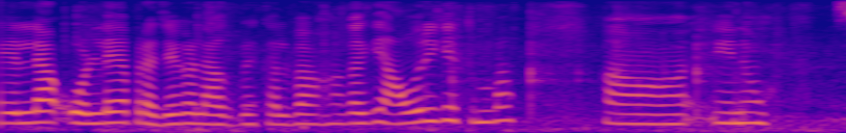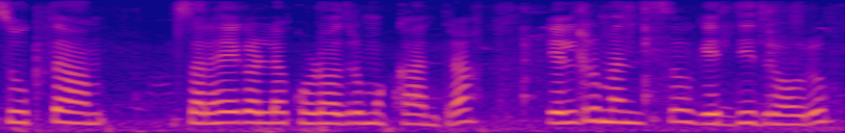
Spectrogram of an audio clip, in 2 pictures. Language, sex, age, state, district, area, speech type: Kannada, female, 18-30, Karnataka, Chikkamagaluru, rural, spontaneous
